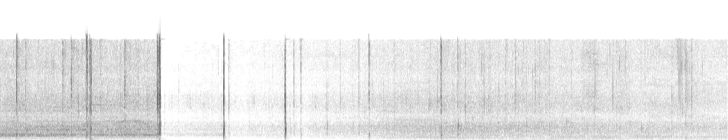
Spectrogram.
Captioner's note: cheering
